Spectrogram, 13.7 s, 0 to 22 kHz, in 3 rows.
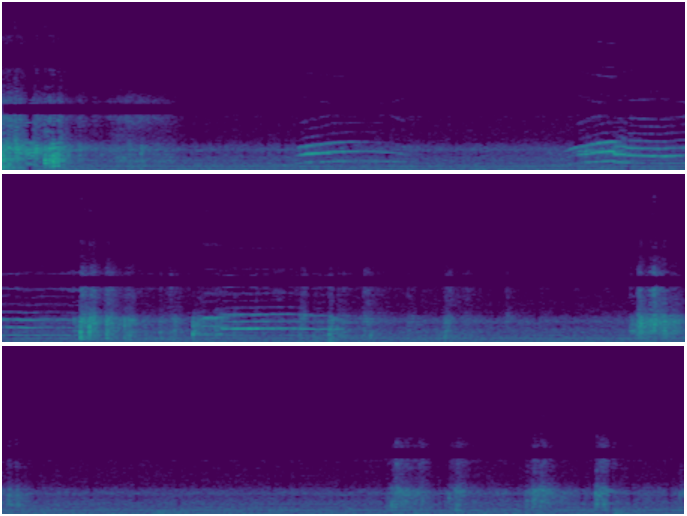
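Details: Domestic cat at breakfast, 11 August 2018, meowing four times about every two seconds with arched, wavering calls. Sharp clicks and household clatter sound between them.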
